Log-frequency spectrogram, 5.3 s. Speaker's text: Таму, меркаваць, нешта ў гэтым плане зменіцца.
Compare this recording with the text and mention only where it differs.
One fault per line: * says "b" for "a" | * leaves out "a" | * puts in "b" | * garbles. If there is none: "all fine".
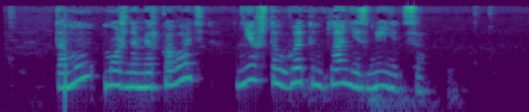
* puts in "можна"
